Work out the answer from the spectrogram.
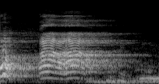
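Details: A yellow-naped amazon imitates a dog during a live bird show at Jurong Bird Park, Singapore: two rough, harmonic barks, a short yap and then a longer hoarse woof, with crowd murmur behind.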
